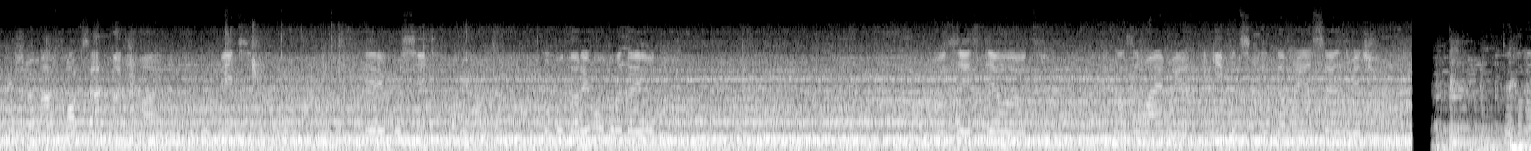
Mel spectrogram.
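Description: Steady road and engine noise of a moving car, with indistinct voices talking through it.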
